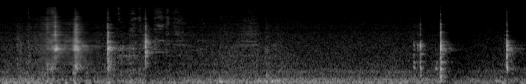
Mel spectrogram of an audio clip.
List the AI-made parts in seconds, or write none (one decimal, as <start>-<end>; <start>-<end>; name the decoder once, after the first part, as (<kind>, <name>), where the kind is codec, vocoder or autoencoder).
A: 0.4-1.0 (vocoder, Vocos)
